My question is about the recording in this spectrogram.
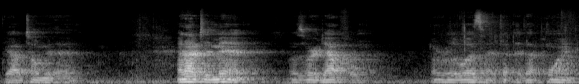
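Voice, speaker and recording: A man telling his testimony in church, animated, acting out the dialogue as he tells his story. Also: on the low side, fast talker, slight background noise. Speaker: church member giving a testimony. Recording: echoey church hall, voice heard from a distance.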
